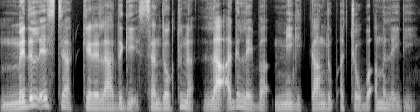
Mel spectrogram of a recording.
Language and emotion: Manipuri, neutral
